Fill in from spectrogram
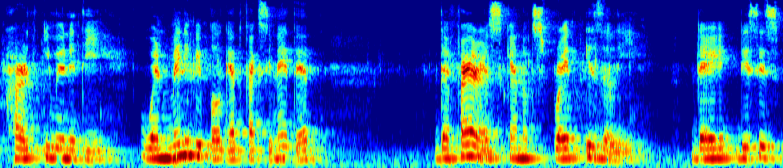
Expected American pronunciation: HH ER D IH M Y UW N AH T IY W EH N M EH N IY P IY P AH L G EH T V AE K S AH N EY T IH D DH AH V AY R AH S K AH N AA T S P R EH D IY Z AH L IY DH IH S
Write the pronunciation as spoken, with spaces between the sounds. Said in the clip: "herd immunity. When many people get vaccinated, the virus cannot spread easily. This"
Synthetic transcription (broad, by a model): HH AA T IH M Y UW N AH T IY W EH N M EH N IY P IY P AH L G EH T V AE K S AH N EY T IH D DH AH F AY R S K AH N AA T S P R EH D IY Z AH L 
